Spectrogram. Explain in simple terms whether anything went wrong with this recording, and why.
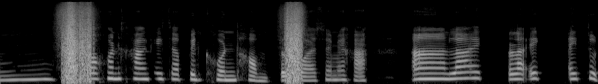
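Two brief bursts of static, at 0.49 to 1.04 s and again at 2.76 to 3.11 s, are a wireless microphone noise hit. The mic sends its signal by radio, and when reflections of that signal cancel each other out, it weakens for a moment. The receiver's own hiss then rises and washes over the speech, so you hear a quick swish instead of a clean voice.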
